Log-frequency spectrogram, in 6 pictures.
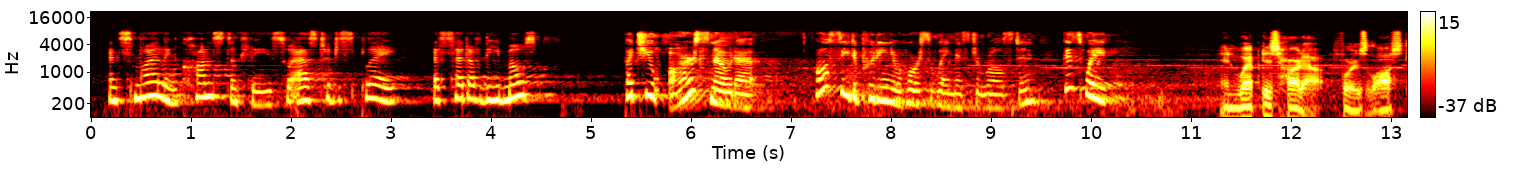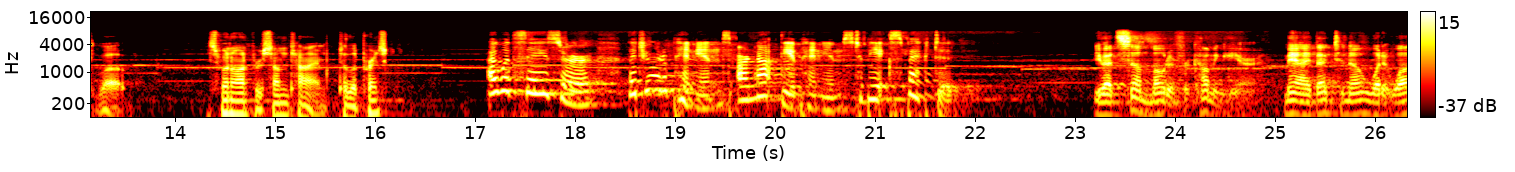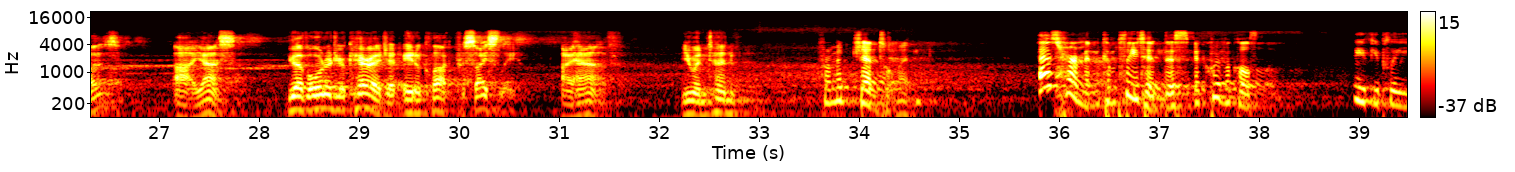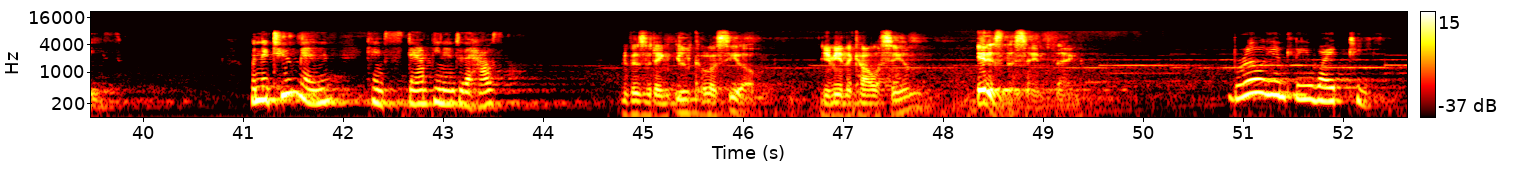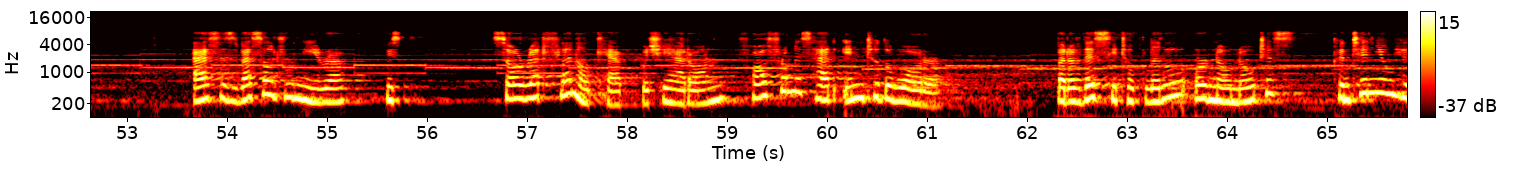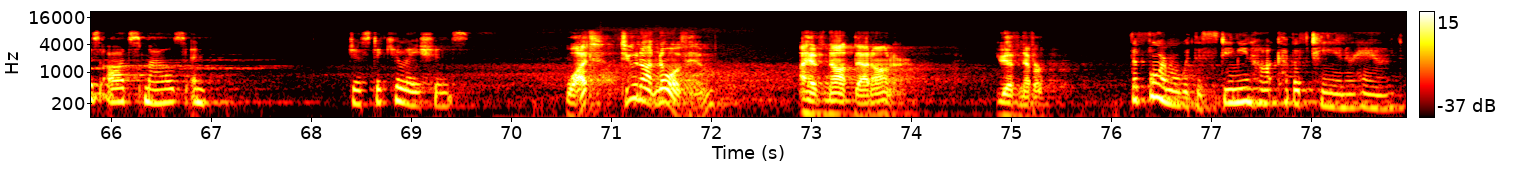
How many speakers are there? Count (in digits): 5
